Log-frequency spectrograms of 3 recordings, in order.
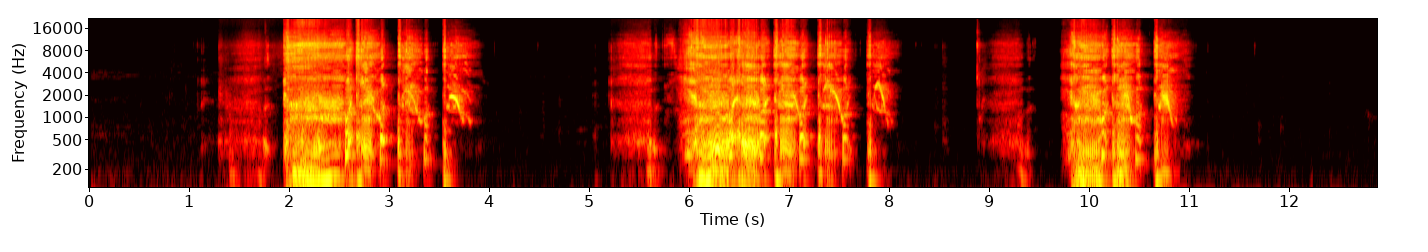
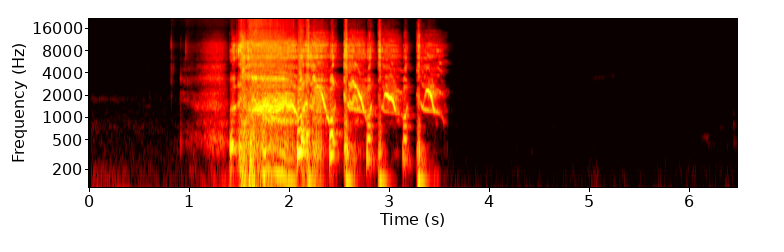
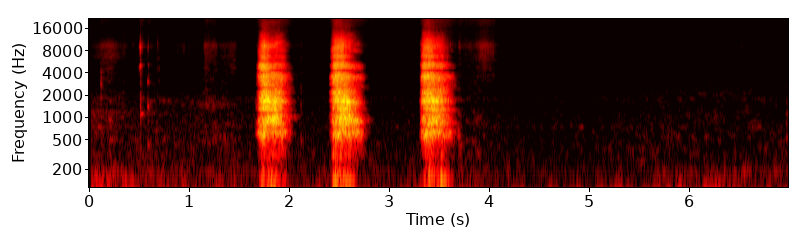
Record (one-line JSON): {"three_cough_length": "12.9 s", "three_cough_amplitude": 32768, "three_cough_signal_mean_std_ratio": 0.48, "cough_length": "6.5 s", "cough_amplitude": 32768, "cough_signal_mean_std_ratio": 0.45, "exhalation_length": "7.0 s", "exhalation_amplitude": 31463, "exhalation_signal_mean_std_ratio": 0.27, "survey_phase": "alpha (2021-03-01 to 2021-08-12)", "age": "18-44", "gender": "Male", "wearing_mask": "No", "symptom_cough_any": true, "symptom_shortness_of_breath": true, "symptom_fatigue": true, "symptom_fever_high_temperature": true, "symptom_headache": true, "symptom_change_to_sense_of_smell_or_taste": true, "symptom_loss_of_taste": true, "symptom_onset": "3 days", "smoker_status": "Never smoked", "respiratory_condition_asthma": false, "respiratory_condition_other": false, "recruitment_source": "Test and Trace", "submission_delay": "1 day", "covid_test_result": "Positive", "covid_test_method": "RT-qPCR"}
